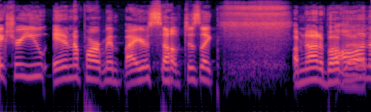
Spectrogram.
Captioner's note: sniffs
